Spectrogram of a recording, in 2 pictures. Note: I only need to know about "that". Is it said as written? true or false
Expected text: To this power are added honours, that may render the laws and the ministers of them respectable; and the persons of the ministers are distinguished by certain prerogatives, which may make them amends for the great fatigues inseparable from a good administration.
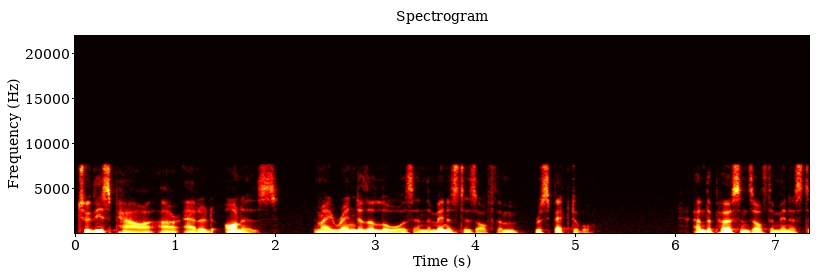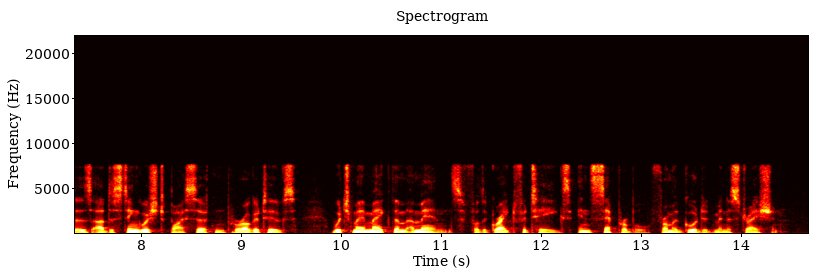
false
